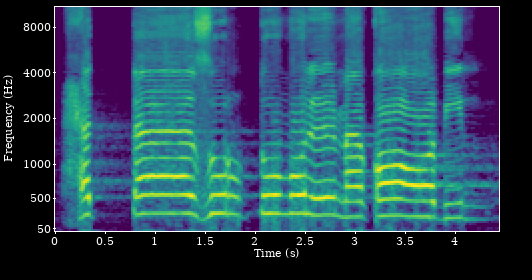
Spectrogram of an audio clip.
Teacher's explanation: ہم نے زا کو سختی کے ساتھ پڑھنا ہے، سیٹی کی آواز میں پڑھنا ہے، اس کو نرمی کے ساتھ نہیں پڑھنا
